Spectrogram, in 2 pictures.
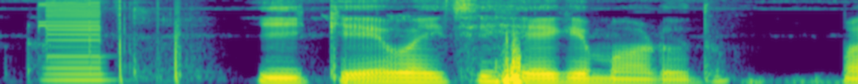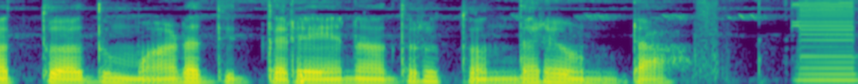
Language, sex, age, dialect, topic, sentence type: Kannada, male, 31-35, Coastal/Dakshin, banking, question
